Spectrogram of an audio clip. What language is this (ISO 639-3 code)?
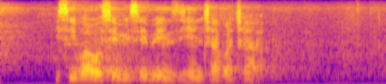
nbl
